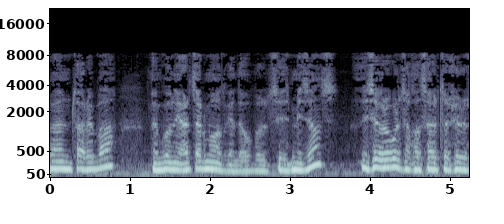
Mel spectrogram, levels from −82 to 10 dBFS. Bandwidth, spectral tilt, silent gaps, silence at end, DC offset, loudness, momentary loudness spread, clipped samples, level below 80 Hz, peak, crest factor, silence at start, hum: 8.8 kHz; -6.5 dB/octave; none; 0 s; under 0.1%; -12 LUFS; 7 LU; under 0.1%; -34 dBFS; 0 dBFS; 12 dB; 0 s; none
